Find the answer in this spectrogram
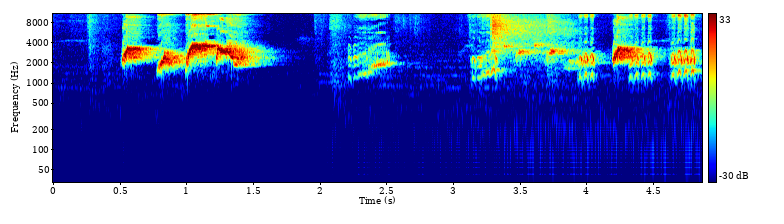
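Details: Red-whiskered bulbul singing competitively, recorded to train caged birds into fiery contest singing: a pair of loud, liquid warbled phrases early on, a quiet gap with a softer note, then a busy run of bright whistled bursts.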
